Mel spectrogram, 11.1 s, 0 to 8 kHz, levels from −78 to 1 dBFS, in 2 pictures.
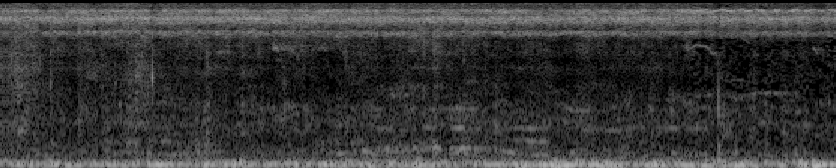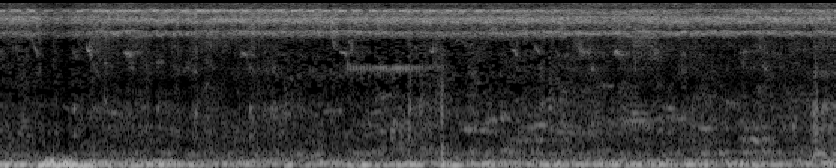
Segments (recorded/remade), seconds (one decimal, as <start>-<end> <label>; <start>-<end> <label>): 0.0-4.6 remade; 4.6-6.2 recorded; 6.2-7.4 remade; 7.4-9.3 recorded; 9.3-11.1 remade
